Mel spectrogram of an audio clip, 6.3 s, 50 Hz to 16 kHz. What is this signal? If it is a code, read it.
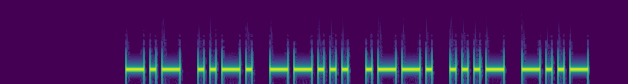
Morse code, heard as a keyed tone, about 20 wpm, 700 Hz. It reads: KF7PVX
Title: USA Call Signs Repeated 3x 20wpm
